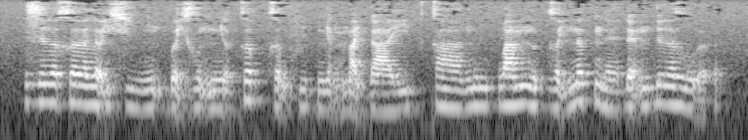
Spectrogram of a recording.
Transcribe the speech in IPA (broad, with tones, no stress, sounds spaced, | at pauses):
z ɨ˧ ə̯ x əː˧ l ə̰˧˥ j x i̤˨˩ ŋ ɨ̰˧˨ m ɓ ə̰˧˨ j ɣ ṵ˧˨ n ɲ ə̰ː˧˨ k ə˦˥ p̚ x ə̰˧˨ w f i˨˩ p̚ ɲ a̰˧˨ ŋ m a̰˧˨ j ɗ a˨˦ j | k a̤ː˨˩ n ṳ˨˩ ŋ h w a˨˦ m n u˨˩ t̚ ɣ ə̰˧˨ j n əː˦˥ k̚ n ɛ̤˨˩ ɗ ɛ̰˧˥ m ɗ ɨ˧ ə̯ ɣ ṵ˧˨ ə̯ ʔ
